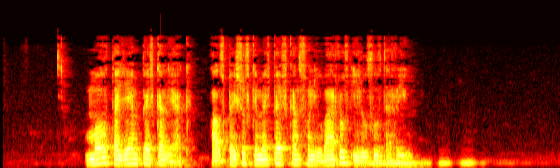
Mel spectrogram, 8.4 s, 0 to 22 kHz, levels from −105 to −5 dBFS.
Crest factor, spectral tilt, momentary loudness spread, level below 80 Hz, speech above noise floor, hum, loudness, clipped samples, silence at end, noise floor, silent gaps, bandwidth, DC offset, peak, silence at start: 20 dB; -6.5 dB/octave; 19 LU; -46 dBFS; 53 dB; none; -18 LUFS; under 0.1%; 1.3 s; -70 dBFS; none; 9.2 kHz; under 0.1%; 0 dBFS; 0.9 s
